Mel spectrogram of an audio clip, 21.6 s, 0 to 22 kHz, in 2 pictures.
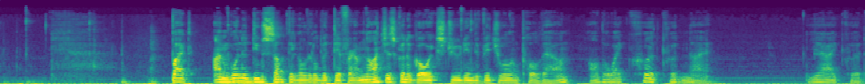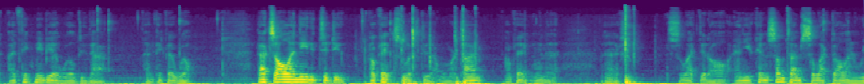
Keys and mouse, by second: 0.4-5.8 middle drag, 5.8-7.6 drag, 13.3-15.1 middle drag, 16.0 ctrl+z, 16.7 ctrl+z, 18.7 a, 20.8-21.6 drag.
